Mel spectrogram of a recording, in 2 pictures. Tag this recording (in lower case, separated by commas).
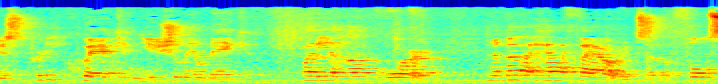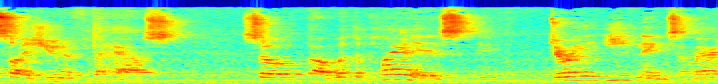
speech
